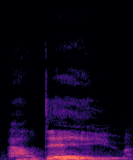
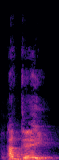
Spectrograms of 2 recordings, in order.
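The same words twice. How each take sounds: First: It is drawn out slowly and lightly. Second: It is punched out sharply and forcefully.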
